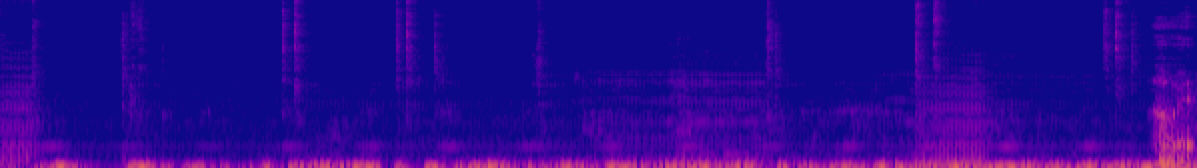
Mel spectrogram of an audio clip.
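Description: Computer mouse clicks while working in Pro Tools, a series of sharp, fairly close clicks spaced irregularly over a low steady background hum, with a louder burst at the end.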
